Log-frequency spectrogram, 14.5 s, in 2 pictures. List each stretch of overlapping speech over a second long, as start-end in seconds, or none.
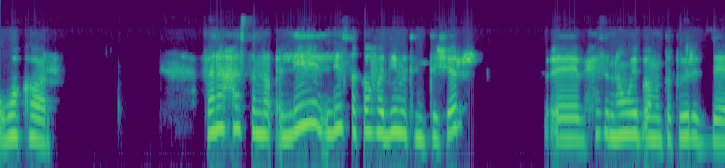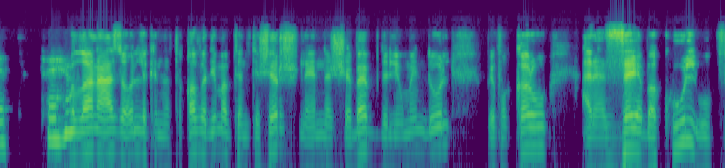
none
